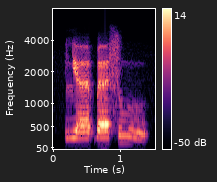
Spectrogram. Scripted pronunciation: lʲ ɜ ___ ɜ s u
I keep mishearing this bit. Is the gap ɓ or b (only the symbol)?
ɓ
